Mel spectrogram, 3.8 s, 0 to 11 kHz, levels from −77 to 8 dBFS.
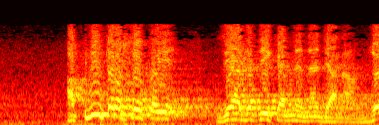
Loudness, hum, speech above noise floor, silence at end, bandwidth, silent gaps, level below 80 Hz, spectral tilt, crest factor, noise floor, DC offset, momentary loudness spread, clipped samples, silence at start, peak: -10 LUFS; none; 22 dB; 0 s; 5.8 kHz; none; -34 dBFS; -10 dB/octave; 10 dB; -31 dBFS; under 0.1%; 8 LU; under 0.1%; 0 s; -2 dBFS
